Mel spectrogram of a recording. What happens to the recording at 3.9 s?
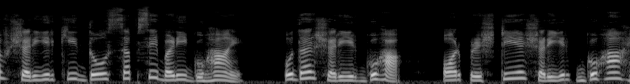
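At 3.9 s you're hearing the same thing that runs through the whole clip: the speech has a ringing, washy smear with a hiss that swells and fades with the voice, and nothing comes through above about 16.3 kHz. That's likely WMA compression. A transform codec like this spreads its quantisation noise over tens of milliseconds and drops weak detail, which fits a low bitrate around 48 kbps, and the damage is plainly audible.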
